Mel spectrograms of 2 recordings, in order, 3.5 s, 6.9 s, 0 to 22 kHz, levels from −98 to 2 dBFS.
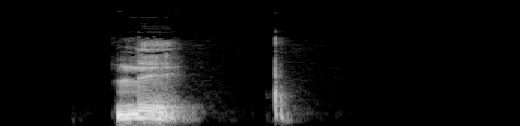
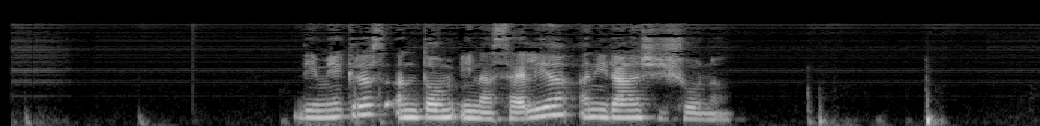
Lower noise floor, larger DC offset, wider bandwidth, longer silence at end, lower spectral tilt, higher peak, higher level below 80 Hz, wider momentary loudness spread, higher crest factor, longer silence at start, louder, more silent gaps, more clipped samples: second, -49 dBFS vs -72 dBFS; neither; second, 7.6 kHz vs 11.5 kHz; first, 1.6 s vs 0.7 s; about the same, -6 dB/octave vs -5 dB/octave; first, -2 dBFS vs -6 dBFS; about the same, -58 dBFS vs -56 dBFS; first, 17 LU vs 11 LU; about the same, 20 dB vs 22 dB; second, 0.8 s vs 1.95 s; first, -15 LUFS vs -26 LUFS; first, 1.69-1.76 s vs none; neither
